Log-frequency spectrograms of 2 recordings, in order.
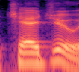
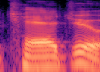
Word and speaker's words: Jeju: ticket to che ju here's what you do you write a chad ju and i'll write it down for you chad joo and they write it down in english for you and the korean writes down j-e-j-u it's the same darn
